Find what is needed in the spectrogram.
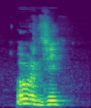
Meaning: past participle of ourdir
- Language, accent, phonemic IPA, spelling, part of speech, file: French, Canada, /uʁ.di/, ourdi, verb, LL-Q150 (fra)-ourdi.wav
